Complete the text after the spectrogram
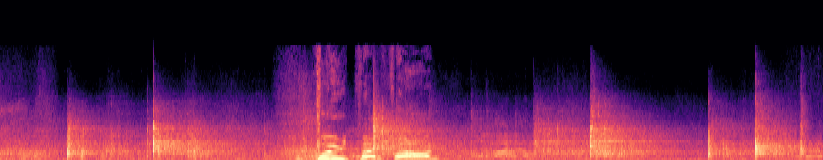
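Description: Hockey sticks clack against a puck on ice.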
